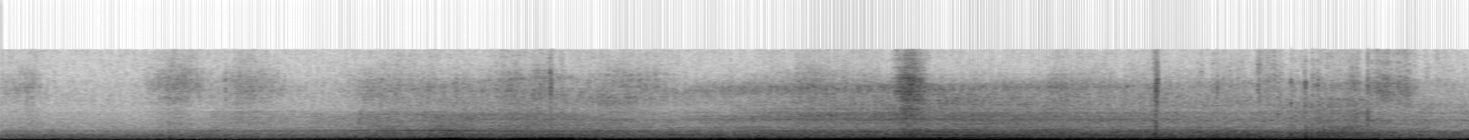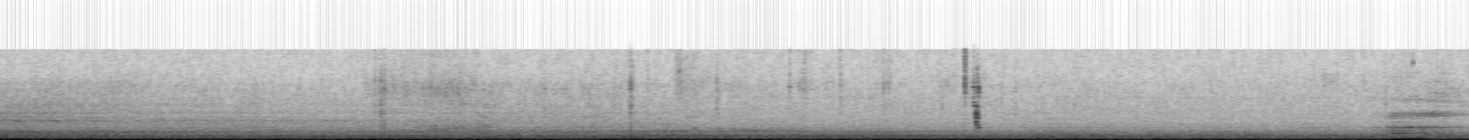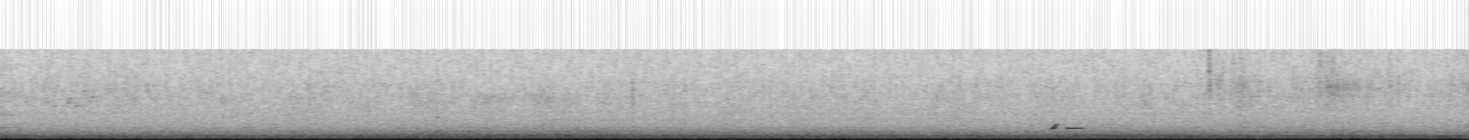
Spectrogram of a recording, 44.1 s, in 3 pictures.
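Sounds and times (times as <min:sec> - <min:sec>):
freight train rumbling past: 0:02.0 - 0:18.0
truck driving by: 0:02.4 - 0:15.6.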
